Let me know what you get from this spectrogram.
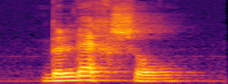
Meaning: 1. toppings to be used on bread; spread or cold cuts 2. a fringe or border on an item of clothing, usually with a decorative function
- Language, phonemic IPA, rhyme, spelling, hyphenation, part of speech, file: Dutch, /bəˈlɛx.səl/, -ɛxsəl, belegsel, be‧leg‧sel, noun, Nl-belegsel.ogg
